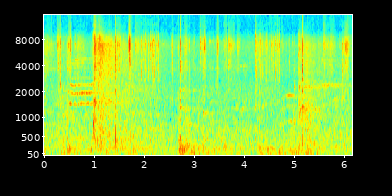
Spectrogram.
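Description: Badminton rally: sharp racket hits on the shuttlecock a second or two apart, with short high squeaks of shoes on the court floor, over the steady noise of the arena.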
